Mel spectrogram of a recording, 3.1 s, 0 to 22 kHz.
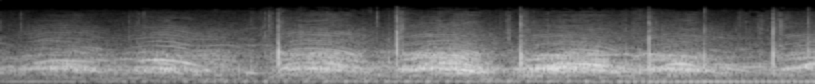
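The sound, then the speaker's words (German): A huge crowd of tens if not hundreds of thousands of demonstrators in Tbilisi, Georgia, in August 2008, protesting against Russia, roars and chants together in a dense, continuous wall of voices, with sharp whistles and shouts cutting through at a steady, loud level. “Und doch brachte sie Tod und Zerstörung und sorgte in Georgien für eine der größten Demonstrationen, die das Land je erlebte.”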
